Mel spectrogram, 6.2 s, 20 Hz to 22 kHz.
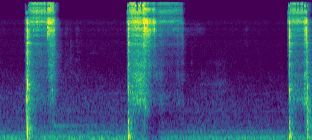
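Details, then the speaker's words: GM 4L60E rebuild, air check of the 3-4 clutch pack: short hissing air bursts from the bleed hole, each ending in a firm crisp clunk; positive normal apply. "and again what you're looking for is very positive apply now you will hear some hissing coming out of this bleed hole"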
